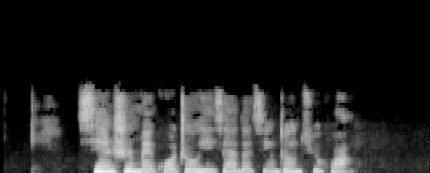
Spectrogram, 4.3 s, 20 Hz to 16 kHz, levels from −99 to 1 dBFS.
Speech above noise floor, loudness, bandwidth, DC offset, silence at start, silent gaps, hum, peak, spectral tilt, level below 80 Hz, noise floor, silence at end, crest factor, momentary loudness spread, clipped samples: 57 dB; -17 LUFS; 8.4 kHz; under 0.1%; 0.3 s; none; none; -2 dBFS; -3 dB/octave; -64 dBFS; -74 dBFS; 0.8 s; 18 dB; 10 LU; under 0.1%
